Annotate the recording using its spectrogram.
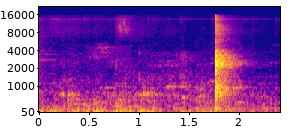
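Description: Near silence with one short, sharp click near the end.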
